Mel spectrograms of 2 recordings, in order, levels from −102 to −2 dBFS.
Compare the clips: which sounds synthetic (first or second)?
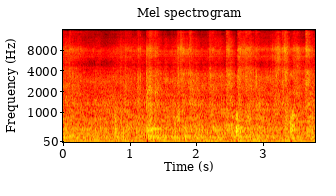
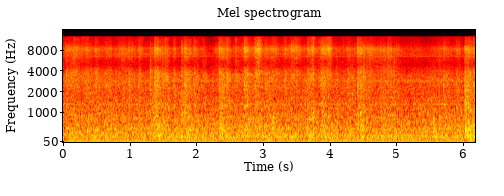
first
